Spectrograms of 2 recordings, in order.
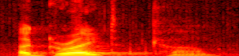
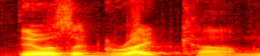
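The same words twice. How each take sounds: First: Great drawn out and leaned on, slower; stress on great. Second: Said in the usual way. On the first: Shown as a demonstration. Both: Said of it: "not just calm, a great calm".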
